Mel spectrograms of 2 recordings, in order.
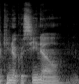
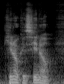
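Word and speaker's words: Kino Casino: uh jaden going on kinder casino sorry i mispronounced that quino casino validates his position because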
